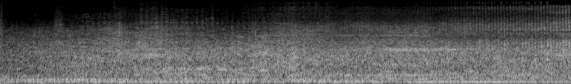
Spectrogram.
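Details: Tata Indica Vista TDI diesel with hard-starting and check-engine-light complaint; steady idle with even clatter, earlier rattle gone, both radiator fans running; sounds healthy.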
